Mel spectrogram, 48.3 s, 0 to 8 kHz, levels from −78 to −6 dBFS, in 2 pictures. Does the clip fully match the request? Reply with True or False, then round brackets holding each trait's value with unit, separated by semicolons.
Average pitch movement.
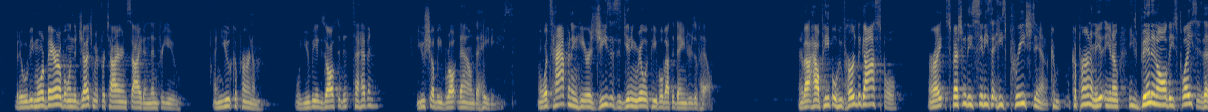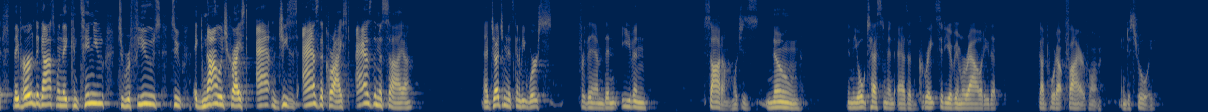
False (7.2 semitones)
